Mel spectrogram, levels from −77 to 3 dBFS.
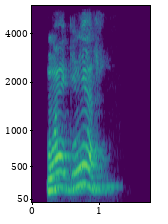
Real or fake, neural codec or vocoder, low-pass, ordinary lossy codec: real; none; 5.4 kHz; Opus, 32 kbps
